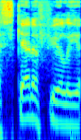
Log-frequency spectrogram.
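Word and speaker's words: schediaphilia: if it's toonophilia or this word I can't pronounce s-c-h-e-d-i-a philia scadophilia yeah skedophilia is when you are attracted to cartoon characters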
